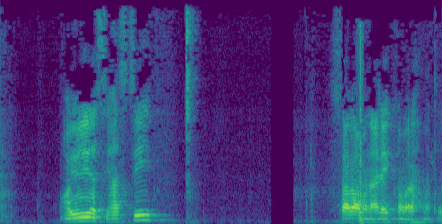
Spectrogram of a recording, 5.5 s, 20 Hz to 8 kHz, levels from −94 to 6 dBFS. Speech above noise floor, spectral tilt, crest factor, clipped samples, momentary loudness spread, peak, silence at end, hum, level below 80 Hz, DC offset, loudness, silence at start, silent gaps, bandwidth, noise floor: 47 dB; -5 dB/octave; 18 dB; under 0.1%; 16 LU; -2 dBFS; 0 s; none; -56 dBFS; under 0.1%; -19 LUFS; 0 s; 3.42-3.65 s; 8 kHz; -65 dBFS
